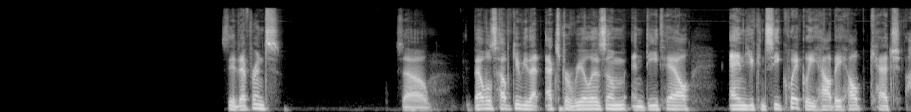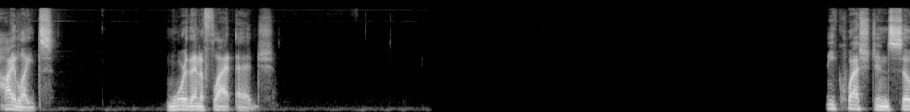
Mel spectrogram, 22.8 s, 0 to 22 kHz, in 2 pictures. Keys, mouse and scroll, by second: 1.0 click, 1.3-2.9 middle drag, 6.8 Tab, 11.6 middle click, 16.7 click, 17.1 shift+click, 18.0 x, 19.1 click, 20.1 x, 21.5 middle click.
